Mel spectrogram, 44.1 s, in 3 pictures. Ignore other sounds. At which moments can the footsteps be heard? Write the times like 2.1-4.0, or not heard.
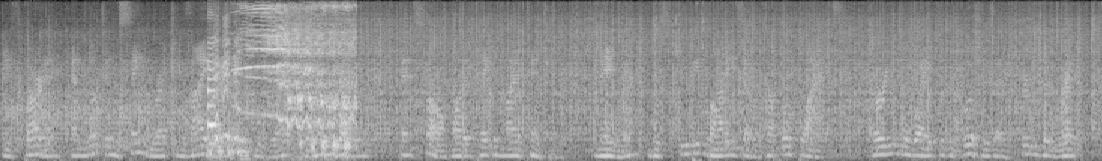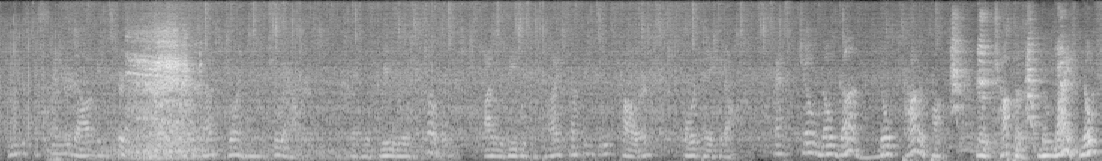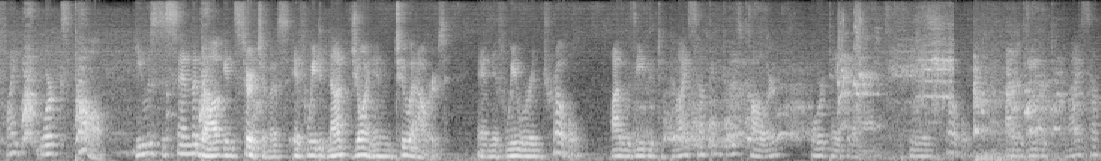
not heard.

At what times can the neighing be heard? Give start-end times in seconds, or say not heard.
2.8-4.8, 16.4-17.5, 40.9-42.1.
